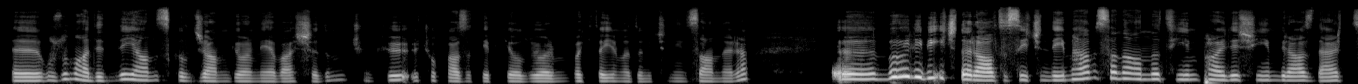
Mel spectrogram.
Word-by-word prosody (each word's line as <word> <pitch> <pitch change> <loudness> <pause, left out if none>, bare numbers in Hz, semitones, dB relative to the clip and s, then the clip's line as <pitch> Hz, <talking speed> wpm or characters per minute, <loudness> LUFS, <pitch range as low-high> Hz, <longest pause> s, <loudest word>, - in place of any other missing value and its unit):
ııı, 170 0 +2
uzun 190 +7 -7
vadede 180 -5 -3
de 235 - +1
yalnız 200 -4 -1
kalacağımı 155 -4 -6
görmeye 145 -2 -7
başladım. 145 +8 -7
Çünkü, 165 +5 -10 0.2
ııı, 170 - -14
çok 180 0 -17
fazla 145 -2 -5
tepki 145 +1 -9
alıyorum 145 0 -5
vakit 155 0 -9
ayırmadığım 145 -2 -8
için 145 +2 -21
insanlara. 145 - -7 0.9
Iıı, 240 0 +5
böyle 345 -1 +8
bir 305 +2 +3
iç 300 - +1
daraltısı 190 -2 +5
içindeyim. 195 +1 -3
Hem 275 +5 0
sana 275 -2 +3
anlatayım, 230 -2 -2
paylaşayım 205 -1 -2
biraz 185 -2 -1
dert 175 +2 -3
185 Hz, 130 wpm, -21 LUFS, 150-225 Hz, 0.9 s, böyle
